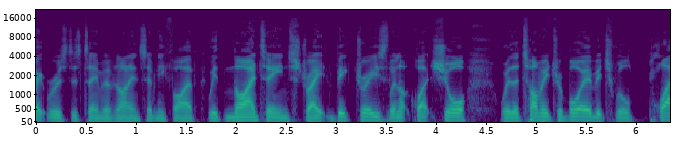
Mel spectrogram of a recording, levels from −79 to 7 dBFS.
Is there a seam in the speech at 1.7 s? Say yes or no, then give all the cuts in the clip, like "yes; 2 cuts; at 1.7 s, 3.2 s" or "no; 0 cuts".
yes; 2 cuts; at 1.7 s, 3.5 s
